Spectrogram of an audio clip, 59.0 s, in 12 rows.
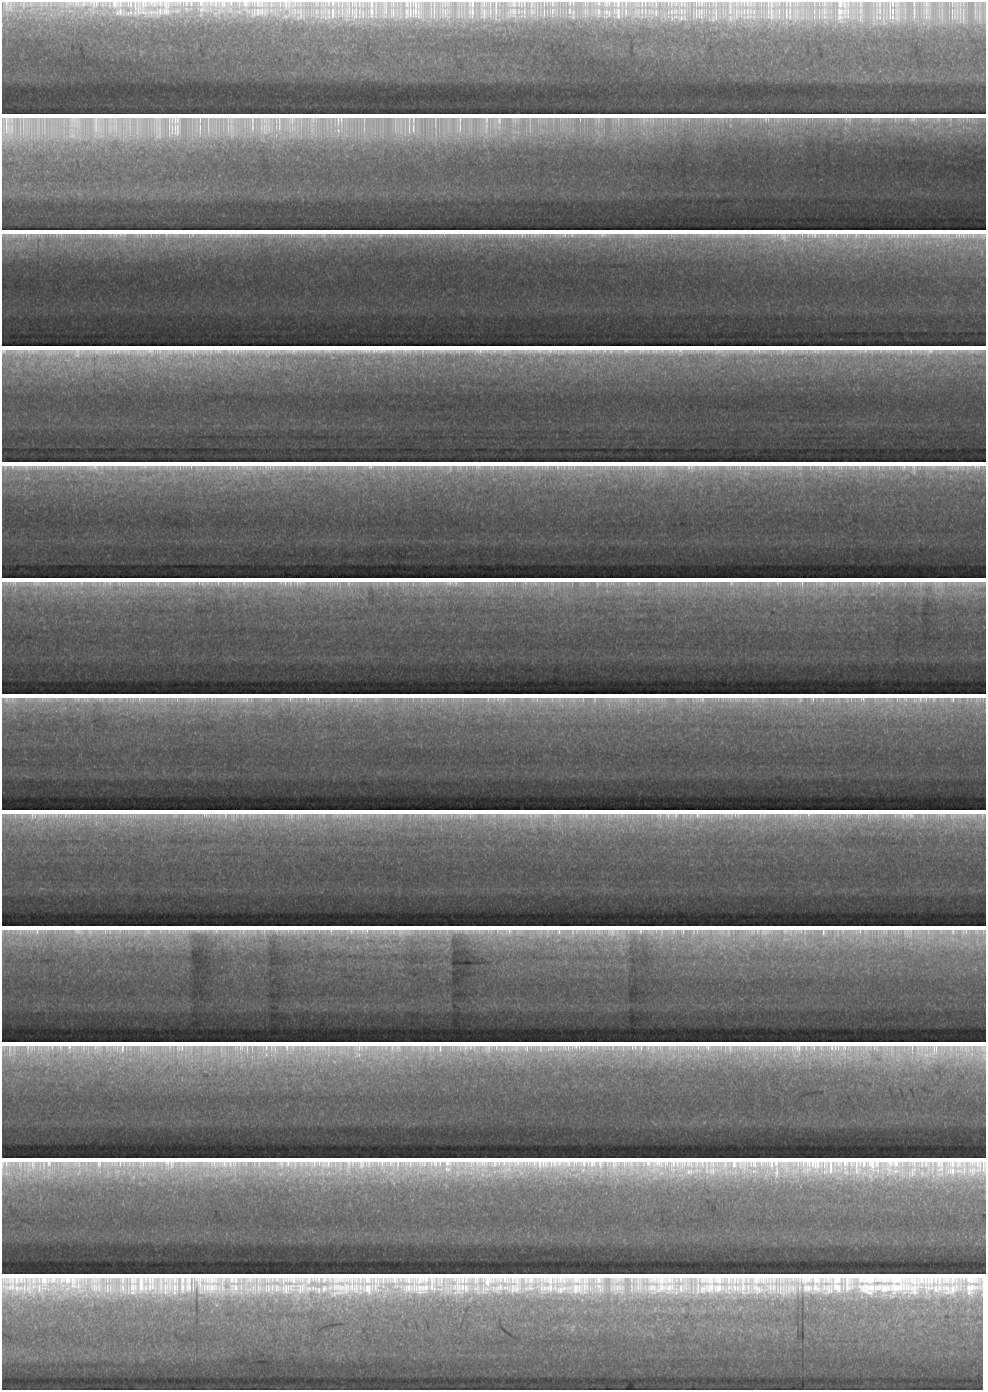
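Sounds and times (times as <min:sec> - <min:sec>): faint high whine: 0:00.0 - 0:23.4
train wheels rumbling on bridge: 0:06.1 - 0:59.0.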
